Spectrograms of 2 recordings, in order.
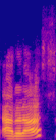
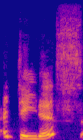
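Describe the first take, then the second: First: Adidas said the Australian way, stress on the first syllable, AD-uh-dass; Adidas as AD-a-das, opening with a flat short A; Aussie pronunciation. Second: Adidas said the American way, stress on the middle syllable, uh-DEE-das; Adidas as uh-DEE-dus, with a long E in the middle; American pronunciation. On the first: Aussie telling Americans how she says Adidas, stressing AD-a-das. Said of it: "there's a couple of pronouncings". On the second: Aussie copying how Americans say Adidas, uh-DEE-das. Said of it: "you guys pronounce it Adidas". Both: Shown as a demonstration.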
